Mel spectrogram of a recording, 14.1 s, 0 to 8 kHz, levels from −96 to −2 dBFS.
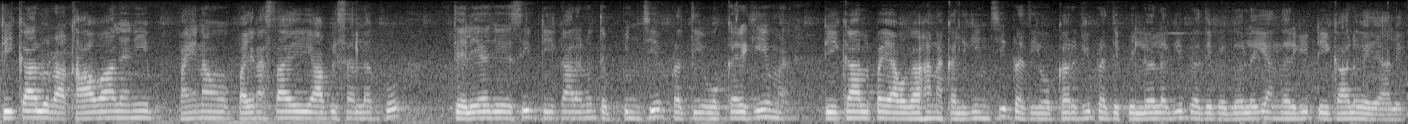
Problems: none marked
